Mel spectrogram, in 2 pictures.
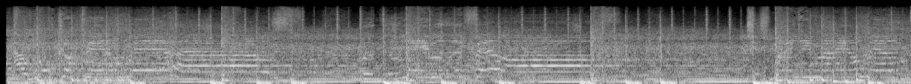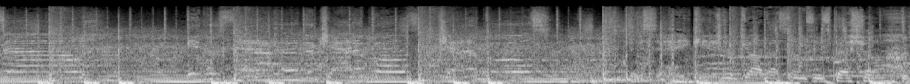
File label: heavy metal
